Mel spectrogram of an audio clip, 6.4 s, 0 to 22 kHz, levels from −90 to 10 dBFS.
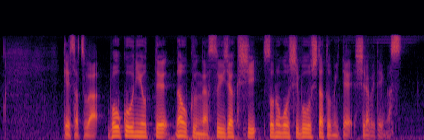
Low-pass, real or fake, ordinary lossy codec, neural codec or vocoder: none; real; none; none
